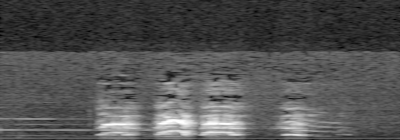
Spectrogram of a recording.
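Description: A rooster crows once up close, a loud, harsh cock-a-doodle-doo in four bright bursts with a shorter final note, followed by a faint cluck, over a steady low hum.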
